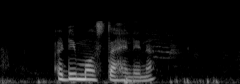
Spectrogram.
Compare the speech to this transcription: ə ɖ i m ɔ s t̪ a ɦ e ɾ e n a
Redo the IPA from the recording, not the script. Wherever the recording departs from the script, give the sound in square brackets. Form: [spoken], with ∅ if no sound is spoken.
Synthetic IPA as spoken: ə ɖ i m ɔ s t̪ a ɦ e [l] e n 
